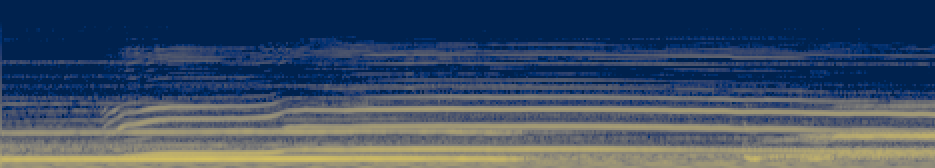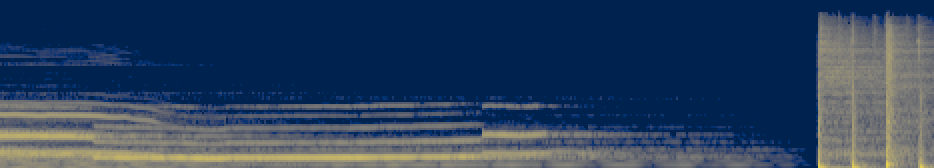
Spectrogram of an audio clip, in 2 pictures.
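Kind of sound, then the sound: animal, wolves howling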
